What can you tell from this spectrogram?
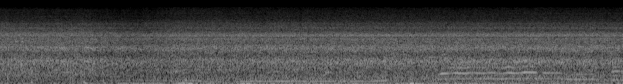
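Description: Steady rush of a waterfall: Dunn's River Falls cascading over rock terraces, with faint voices underneath.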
